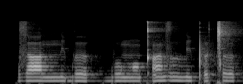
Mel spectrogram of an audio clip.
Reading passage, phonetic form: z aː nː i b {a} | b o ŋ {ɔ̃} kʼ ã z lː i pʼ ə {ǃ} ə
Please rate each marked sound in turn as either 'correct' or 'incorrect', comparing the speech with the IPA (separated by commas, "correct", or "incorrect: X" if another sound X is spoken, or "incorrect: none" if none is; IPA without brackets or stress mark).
incorrect: ə, correct, incorrect: ǀ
